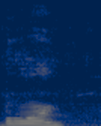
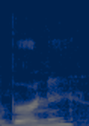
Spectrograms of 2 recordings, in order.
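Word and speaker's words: Boerne: and it was in Burn Texas b-o-e-r-n-e which sounds like born you know or or but the people that pronounce it burn I think or Bernie or Bernie yeah and it was interesting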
